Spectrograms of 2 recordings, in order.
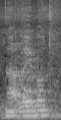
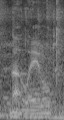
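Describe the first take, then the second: First: "Not ladled?" asked with a rising question tune; asking tune. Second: "Not ladled." settled, lower and softer with a falling tune; confirming fall. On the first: Checks the drink order. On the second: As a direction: drop "ladled" down as a statement. Confirms the drink order. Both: Real, not acted.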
